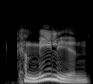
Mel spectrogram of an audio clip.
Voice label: "chameleon", English, voice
